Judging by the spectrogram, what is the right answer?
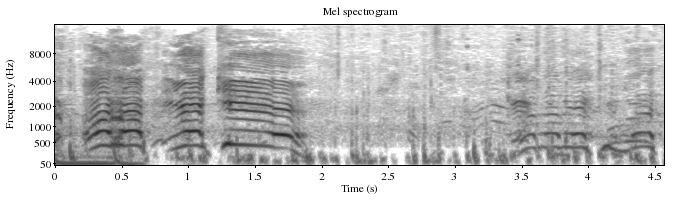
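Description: Racing horses galloping in a horse race, rapid hoofbeats drumming steadily underneath loud, excited commentary in another language.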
